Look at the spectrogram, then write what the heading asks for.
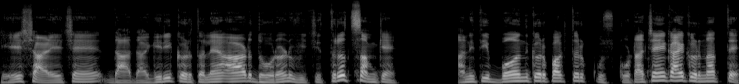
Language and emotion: Goan Konkani, disgusted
